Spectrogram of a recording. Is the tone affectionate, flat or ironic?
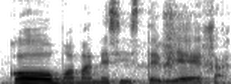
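flat. It is said in a flat, routine tone.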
